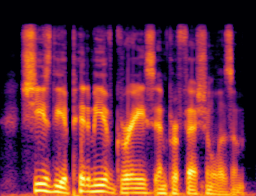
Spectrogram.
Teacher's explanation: that final E is really a short E or maybe even a schwa sound. And the stress is on the pit.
